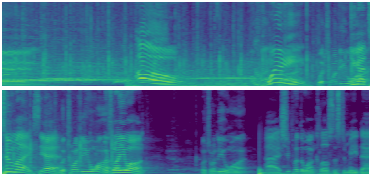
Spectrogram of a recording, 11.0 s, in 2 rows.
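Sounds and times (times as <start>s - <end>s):
audience clapping and cheering: 0.0s - 7.8s
speech: 2.1s - 2.9s, 4.0s - 7.8s, 8.6s - 11.0s.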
